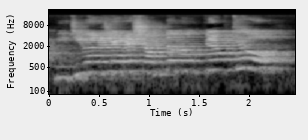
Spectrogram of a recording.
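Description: Speech only: a voice reciting in a drawn-out, sing-song way, with long held syllables.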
